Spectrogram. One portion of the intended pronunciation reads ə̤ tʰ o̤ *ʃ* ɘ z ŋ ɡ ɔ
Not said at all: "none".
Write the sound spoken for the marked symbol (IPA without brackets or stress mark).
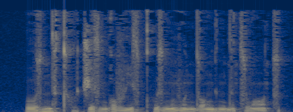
t͡ʃ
